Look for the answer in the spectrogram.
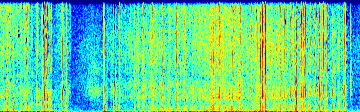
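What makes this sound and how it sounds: Long pink nails on both hands scratch and tap across a solid, flat cork board covered with plastic half-pearl sticker studs. The result is a dense, continuous stream of quick clicky taps and scratches with a heavy low thump, easing briefly near the two-second mark before carrying on.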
